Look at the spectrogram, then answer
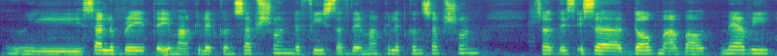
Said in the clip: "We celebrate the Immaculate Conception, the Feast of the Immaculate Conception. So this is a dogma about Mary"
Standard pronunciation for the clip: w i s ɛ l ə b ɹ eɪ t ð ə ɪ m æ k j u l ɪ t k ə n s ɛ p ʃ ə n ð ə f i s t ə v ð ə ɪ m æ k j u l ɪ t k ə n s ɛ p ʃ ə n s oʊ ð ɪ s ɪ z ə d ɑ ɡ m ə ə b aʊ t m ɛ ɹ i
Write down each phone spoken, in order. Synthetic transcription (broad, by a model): w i s ɛ l ə b ɹ eɪ t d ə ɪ m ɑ k j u l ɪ t k ə n s ɛ p ʃ ə n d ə f i s t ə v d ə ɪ m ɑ k j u l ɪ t k ə n s ɛ p ʃ ə n s oʊ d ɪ s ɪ s ə d ɑ ɡ m ə ə b aʊ t m ɛ ɹ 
